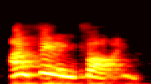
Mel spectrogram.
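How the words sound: It is said in an aggressive tone.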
